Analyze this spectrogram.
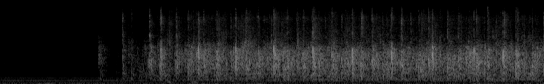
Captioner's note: applause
